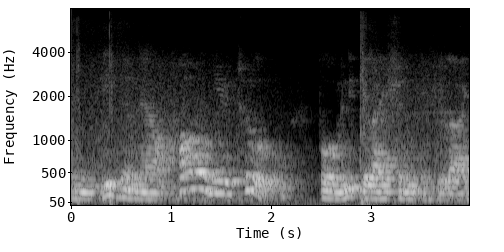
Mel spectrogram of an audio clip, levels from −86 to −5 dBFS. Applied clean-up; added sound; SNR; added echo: none; Gunshot, gunfire; 18 dB; reverberation time 0.8 s.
